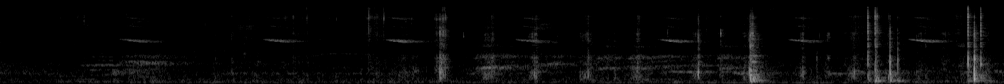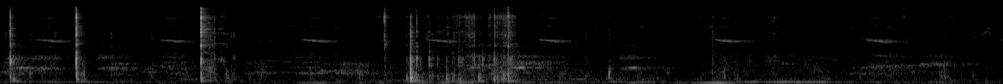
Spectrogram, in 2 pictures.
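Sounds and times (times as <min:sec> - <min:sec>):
crunching raw vegetables: 0:00.6 - 0:20.0
bird chirping softly: 0:00.8 - 0:20.0.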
